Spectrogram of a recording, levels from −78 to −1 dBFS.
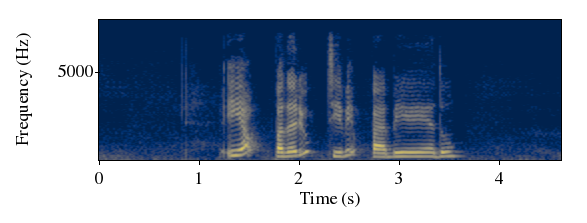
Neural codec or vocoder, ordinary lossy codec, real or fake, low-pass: codec, 16 kHz, 1 kbps, X-Codec, WavLM features, trained on Multilingual LibriSpeech; none; fake; 7.2 kHz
